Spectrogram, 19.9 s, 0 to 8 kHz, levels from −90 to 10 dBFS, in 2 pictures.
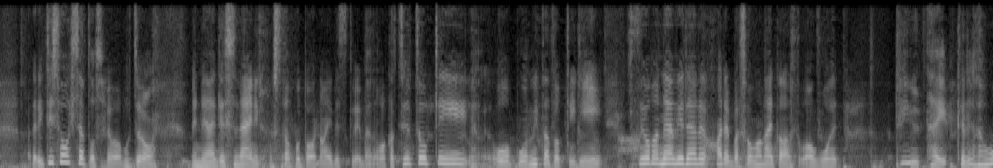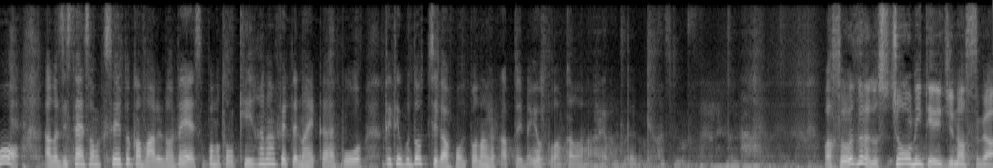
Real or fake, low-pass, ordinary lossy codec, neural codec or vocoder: fake; none; none; codec, 16 kHz, 1 kbps, FunCodec, trained on LibriTTS, 50 frames a second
